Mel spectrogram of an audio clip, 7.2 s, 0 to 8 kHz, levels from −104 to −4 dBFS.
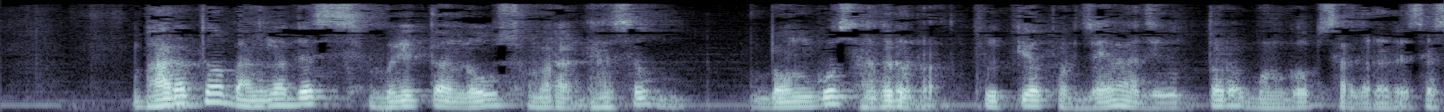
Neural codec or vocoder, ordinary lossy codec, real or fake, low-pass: codec, 44.1 kHz, 2.6 kbps, SNAC; MP3, 32 kbps; fake; 7.2 kHz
